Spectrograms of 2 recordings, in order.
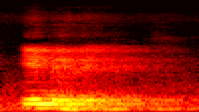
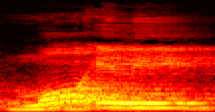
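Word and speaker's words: MLA: এম থেকে যখন বলছি এমএলএ, এমপি, এমএ, এক্ষেত্রে আমরা এর উচ্চারণে কিন্তু ম এলএ, ম পি, ম এ এরকম উচ্চারণ করতে পারছি না। কি প্রনাউন্সিয়েশন আসছে? এম এলএ, এমপি, এম এ।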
